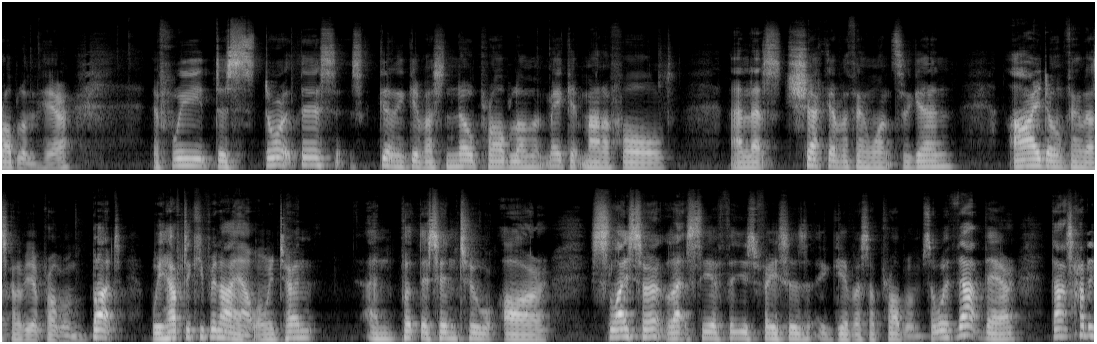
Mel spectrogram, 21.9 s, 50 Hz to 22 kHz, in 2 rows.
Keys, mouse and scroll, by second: 2.9 shift+middle click, 11.5 Tab, 16.8-17.9 scroll down 1, 18.6 middle click, 21.2 scroll down 1.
